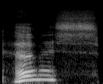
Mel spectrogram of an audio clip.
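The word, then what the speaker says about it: Hermès: jean-paul gaultier it'd be okay to say hermes but do not insist on the h which is not really pronounced in french so do not necessarily say hermes but rather hermes the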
